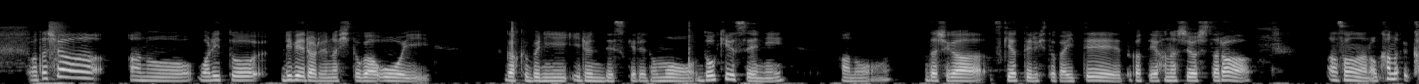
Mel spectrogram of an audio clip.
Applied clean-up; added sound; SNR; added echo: classical method Wiener filter.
